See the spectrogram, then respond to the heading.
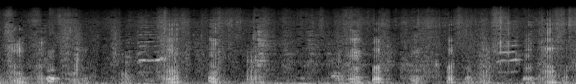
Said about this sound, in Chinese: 这是小猪的声音。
